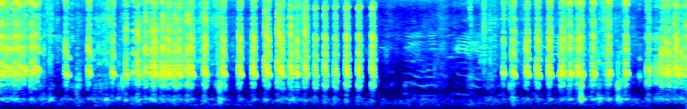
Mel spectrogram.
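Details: Toad calls during the rainy season: a long train of rapid, evenly spaced honking pulses breaks off into a short, quieter gap, then the pulsed calling resumes strongly.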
